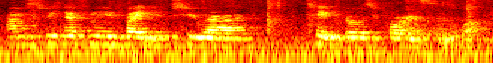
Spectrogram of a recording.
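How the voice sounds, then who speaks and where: A woman's voice: mid-range voice, steady tone, fast. A woman giving informal announcements at a community meeting, friendly, with frequent ums. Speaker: meeting coordinator. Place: meeting room. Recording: roomy, distant, noisy room recording.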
